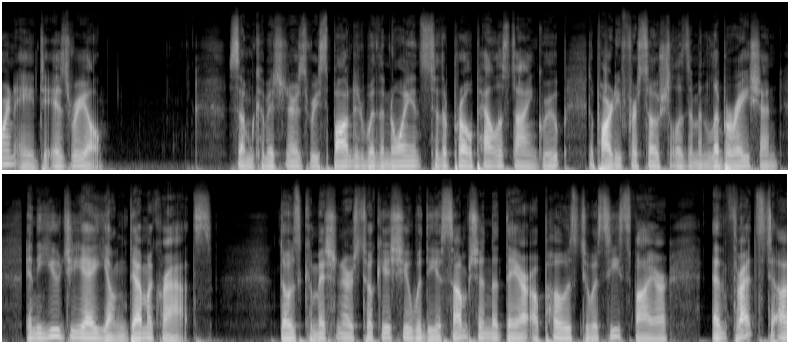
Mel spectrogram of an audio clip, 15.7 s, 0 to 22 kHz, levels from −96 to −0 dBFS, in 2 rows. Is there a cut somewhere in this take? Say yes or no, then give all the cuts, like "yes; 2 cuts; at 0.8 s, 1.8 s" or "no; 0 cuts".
yes; 2 cuts; at 5.8 s, 8.0 s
